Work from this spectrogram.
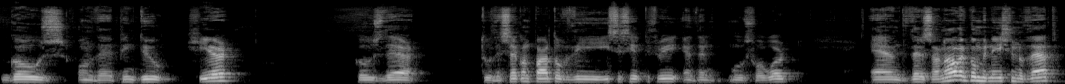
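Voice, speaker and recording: A man giving an unscripted technical explanation as a hobbyist presenter, halting and hesitant, with many ums. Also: fairly low pitch.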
